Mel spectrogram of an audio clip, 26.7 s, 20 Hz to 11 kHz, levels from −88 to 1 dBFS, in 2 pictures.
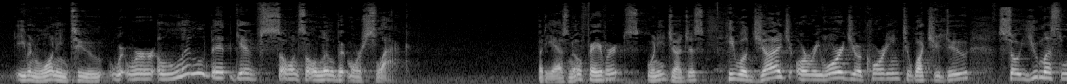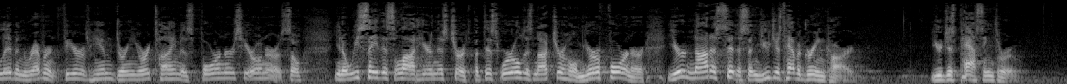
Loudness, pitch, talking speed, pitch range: -28 LUFS, 150 Hz, 200 wpm, 125-170 Hz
